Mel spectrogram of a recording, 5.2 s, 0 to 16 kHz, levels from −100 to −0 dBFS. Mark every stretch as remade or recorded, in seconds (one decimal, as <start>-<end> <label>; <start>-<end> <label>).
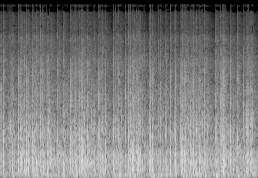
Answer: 0.0-5.2 recorded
